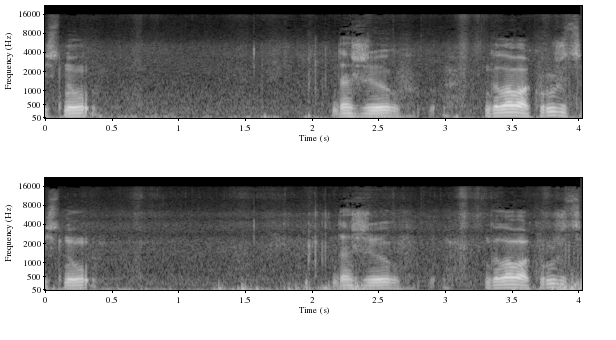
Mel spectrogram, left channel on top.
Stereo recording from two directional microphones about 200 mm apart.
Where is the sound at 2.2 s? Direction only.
25° left (ahead or behind).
